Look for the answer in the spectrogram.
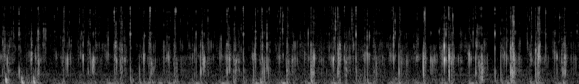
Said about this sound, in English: This is my dog's slurping milk.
